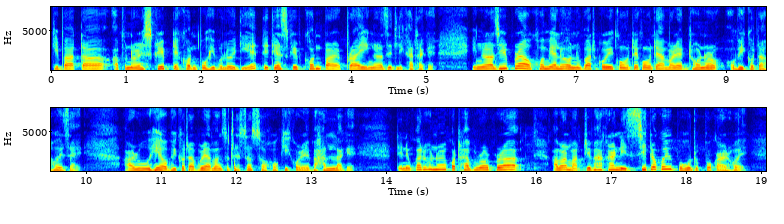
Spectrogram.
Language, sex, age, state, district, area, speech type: Assamese, female, 45-60, Assam, Charaideo, urban, spontaneous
